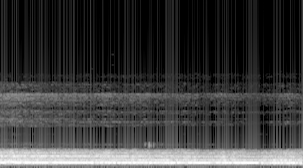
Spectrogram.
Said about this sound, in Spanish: ¿Qué es esto? Esto que estamos escuchando, no ya el nombre te lo dice todo. Es el famoso silbato de la muerte, azteca. Tiene como una forma de calavera.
